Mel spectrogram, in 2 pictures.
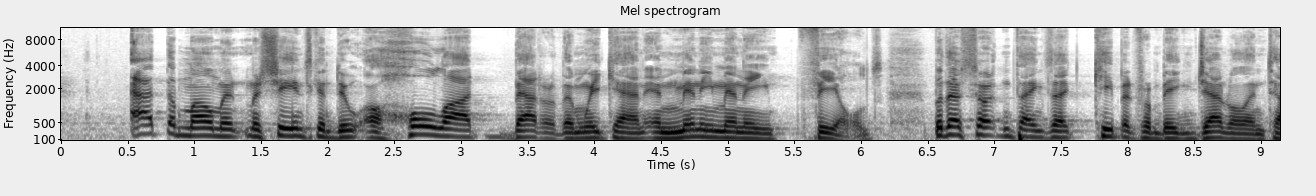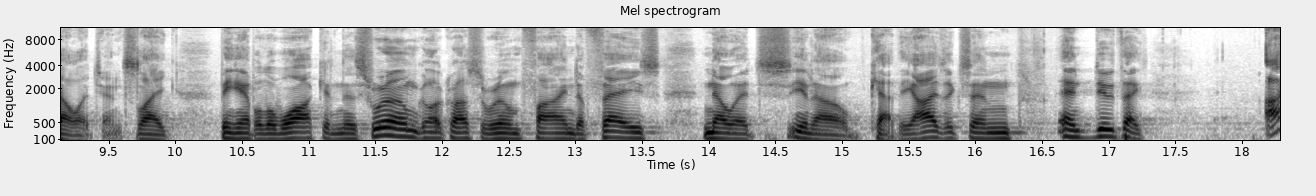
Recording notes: on stage at the Aspen Ideas Festival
